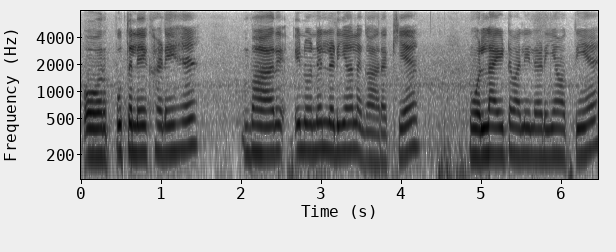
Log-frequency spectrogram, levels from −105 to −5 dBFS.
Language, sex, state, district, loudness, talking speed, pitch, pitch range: Hindi, female, Haryana, Charkhi Dadri, -17 LUFS, 150 wpm, 210 Hz, 195-220 Hz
